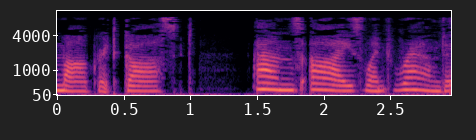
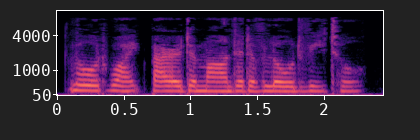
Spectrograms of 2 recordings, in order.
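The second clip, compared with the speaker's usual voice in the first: ordinary delivery, nothing marked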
